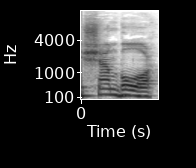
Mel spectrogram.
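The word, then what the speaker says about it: Chambord: how it's spelt but you don't pronounce the d at the end of it okay oh oh that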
